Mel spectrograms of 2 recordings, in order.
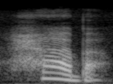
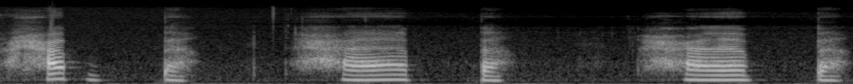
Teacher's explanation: The ba is pronounced only one time, but with shadda it's habba. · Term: The ba is doubled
